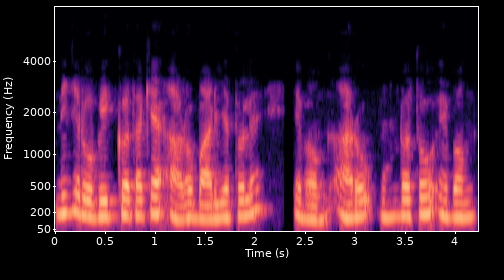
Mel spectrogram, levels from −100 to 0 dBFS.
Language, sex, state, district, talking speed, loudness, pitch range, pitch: Bengali, male, West Bengal, Paschim Medinipur, 125 wpm, -22 LUFS, 150-175 Hz, 160 Hz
